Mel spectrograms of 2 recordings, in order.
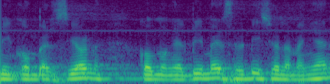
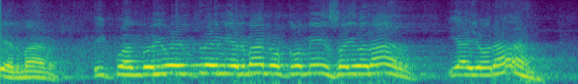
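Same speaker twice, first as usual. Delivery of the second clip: fervent preaching; 7 semitones higher, 9 dB louder than usual. Acted. Preacher testifying to his brothers, loud fervent cry. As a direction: proclaim it to the congregation.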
